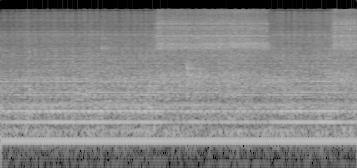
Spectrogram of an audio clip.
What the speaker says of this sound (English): then I'm going to drill through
